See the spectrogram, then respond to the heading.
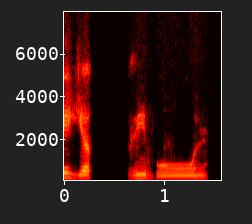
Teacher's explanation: یک آواز سانس جو ہے نا وہ آپ کی چلتی ہوئی رہے گی. آواز تو رک جاتی ہے کاف کے اوپر لیکن سانس جاری رہتا ہے. سانس ہلکا سا چلائیں گے.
